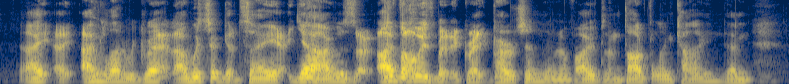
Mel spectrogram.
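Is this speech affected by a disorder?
Yes: Friedreich's ataxia.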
